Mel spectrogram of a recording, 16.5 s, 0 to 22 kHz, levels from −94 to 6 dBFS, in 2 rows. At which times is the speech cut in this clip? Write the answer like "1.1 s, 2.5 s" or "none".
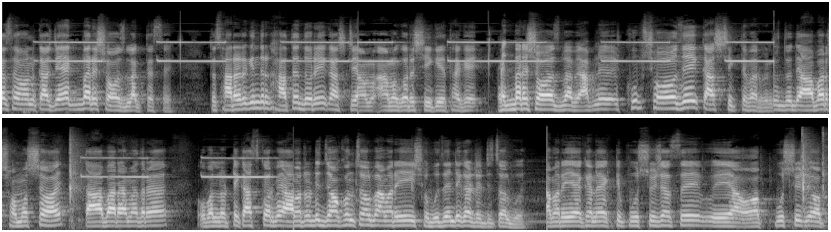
3.6 s, 4.8 s, 7.7 s, 11.2 s, 13.7 s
